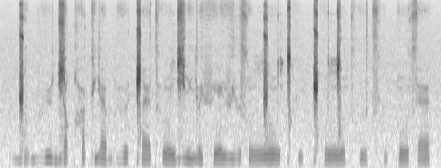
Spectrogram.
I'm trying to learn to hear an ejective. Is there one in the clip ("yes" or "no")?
no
